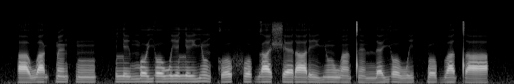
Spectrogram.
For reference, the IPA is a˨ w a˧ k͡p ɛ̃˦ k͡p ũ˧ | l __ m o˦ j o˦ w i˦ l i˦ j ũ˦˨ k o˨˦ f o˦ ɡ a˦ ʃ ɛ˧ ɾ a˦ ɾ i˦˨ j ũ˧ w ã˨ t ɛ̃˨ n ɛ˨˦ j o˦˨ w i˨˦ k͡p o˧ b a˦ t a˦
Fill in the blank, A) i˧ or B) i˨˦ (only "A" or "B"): A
